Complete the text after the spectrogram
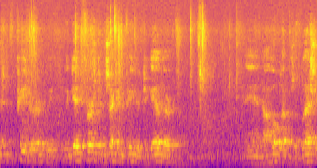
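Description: An elderly man reads aloud calmly into a microphone in a room with a slight echo.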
